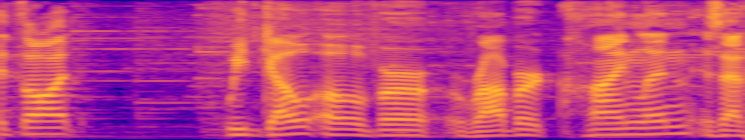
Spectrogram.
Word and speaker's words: Heinlein: this week I thought we'd go over Robert heinan is that how you say it yes H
